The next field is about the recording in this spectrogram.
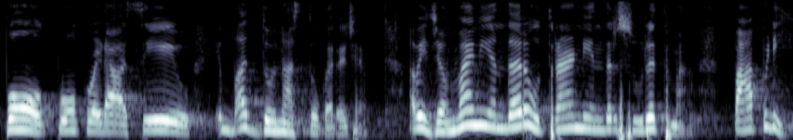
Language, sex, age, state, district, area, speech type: Gujarati, female, 60+, Gujarat, Surat, urban, spontaneous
